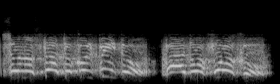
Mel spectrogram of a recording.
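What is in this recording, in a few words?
Italian on fire mood high, speech; War Thunder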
